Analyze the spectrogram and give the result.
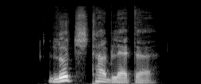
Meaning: lozenge
- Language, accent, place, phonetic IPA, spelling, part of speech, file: German, Germany, Berlin, [ˈlʊt͡ʃtaˌblɛtə], Lutschtablette, noun, De-Lutschtablette.ogg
